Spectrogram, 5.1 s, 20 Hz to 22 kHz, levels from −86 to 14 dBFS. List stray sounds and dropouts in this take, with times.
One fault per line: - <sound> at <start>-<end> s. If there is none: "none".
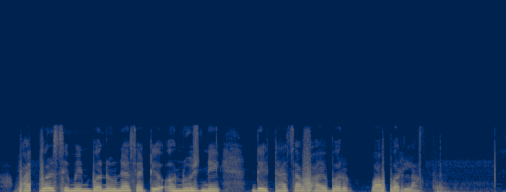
- dropout at 0.3-0.4 s
- thud at 4.3-4.8 s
